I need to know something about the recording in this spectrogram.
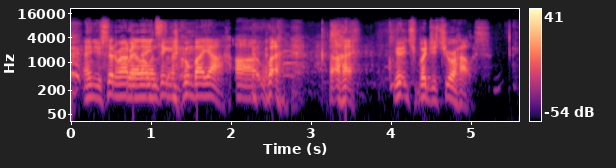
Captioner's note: a few chuckles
